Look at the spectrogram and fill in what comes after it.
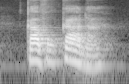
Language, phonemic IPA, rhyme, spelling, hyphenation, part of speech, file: Dutch, /ˌkaː.vɑlˈkaː.də/, -aːdə, cavalcade, ca‧val‧ca‧de, noun, Nl-cavalcade.ogg
- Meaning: horse parade, cavalcade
